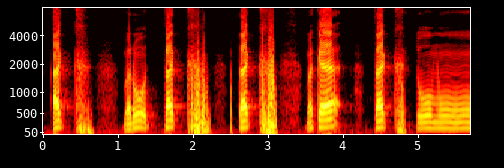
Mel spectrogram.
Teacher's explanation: Kemudian pada lafal taktumun, di sini huruf kafnya harus dalam pembacaannya tidak memantul, tidak taqtumun, tapi kaf memiliki sifat, salah satunya sifat syiddah, yaitu suara kita tertahan ak. Kemudian ada nafas yang dikeluarkan ketika melafalkannya, yang dimana kaf juga punya sifat namanya hamas.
